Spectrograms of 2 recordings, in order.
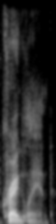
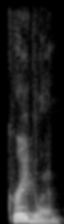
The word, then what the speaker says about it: Grayglen: Of Craigland. Grayglen. Can you spell that, please? Gray, Gray, and then Glen, Glen. Grayglen.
